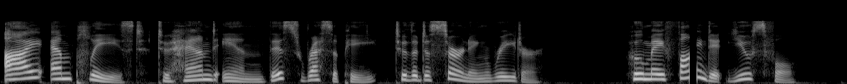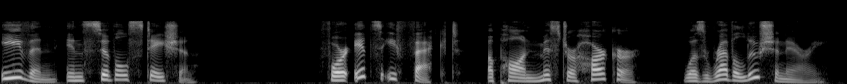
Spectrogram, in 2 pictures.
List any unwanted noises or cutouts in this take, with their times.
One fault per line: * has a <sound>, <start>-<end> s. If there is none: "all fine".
* has a dropout, 6.9-7.0 s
